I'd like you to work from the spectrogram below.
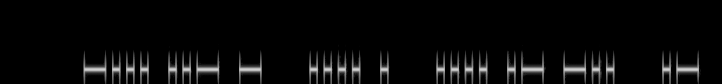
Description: Morse code, heard as a keyed tone, about 17 wpm, 700 Hz. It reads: BUT HE HAD A
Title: Sentences from Top 1200 Words 17wpm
